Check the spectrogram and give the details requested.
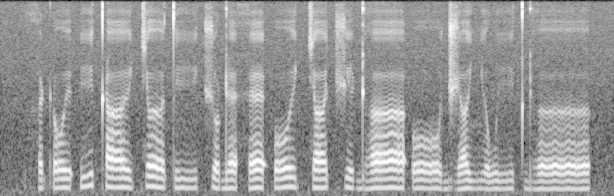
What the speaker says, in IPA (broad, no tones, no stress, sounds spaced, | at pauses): h ə ʈ ɽ o ɪ̯ ʔ i t ɽ ɐː ɪ̯ c əː t iː t͡ʃ o ɖ ɛ h ɛ ʔ o ɪ̯ c ɐ t͡ʃ i ɖʱ ɐː ʔ oː d͡ʒ ɐ ʎ ə w iː t ɖʱ əː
